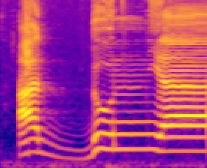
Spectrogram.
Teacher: Jadi langsung saja tidak boleh didengung karena bacaan izhar. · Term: izhar wajib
